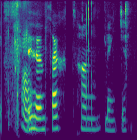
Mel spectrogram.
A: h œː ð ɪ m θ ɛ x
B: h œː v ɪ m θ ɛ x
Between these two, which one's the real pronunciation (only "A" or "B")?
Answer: B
